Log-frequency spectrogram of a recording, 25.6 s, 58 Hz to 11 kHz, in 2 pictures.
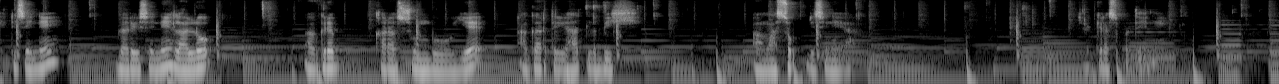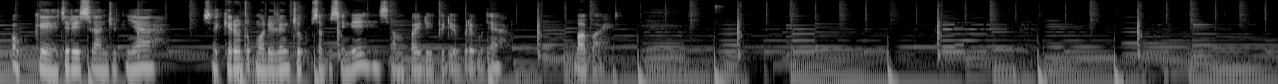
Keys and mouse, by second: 0.4 middle click, 1.8 g, 6.1 middle click, 7.9 middle click, 9.6 Tab, 10.1 a, 10.3 a, 10.4-11.1 middle drag, 11.8-12.3 drag, 13.3 click, 16.3 click, 16.6 a, 17.7 Tab, 18.1-18.9 drag.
